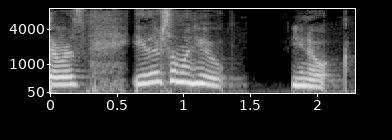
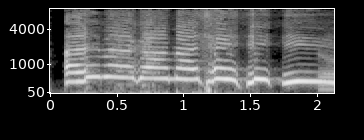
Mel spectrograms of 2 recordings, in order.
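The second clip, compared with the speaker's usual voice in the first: high, hammed-up wail of pain; exaggerated pained caller voice; mock agony; 9 semitones higher, much slower than usual. Imitating dentist-line callers in pain.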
